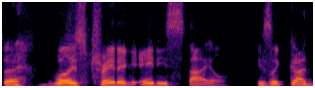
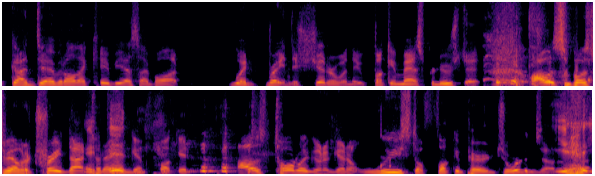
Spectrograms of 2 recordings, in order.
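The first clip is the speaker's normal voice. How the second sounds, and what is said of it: Impression of Alex Kidd. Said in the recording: “your Alex Kidd impersonation of Alex Kidd”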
